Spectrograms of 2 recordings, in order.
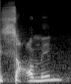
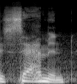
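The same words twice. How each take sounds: First: "salmon" with a sounded l, SAL-mun; imitated Australian's "salmon", l clearly heard as SAHL-mun; L pronounced. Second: "salmon" with silent l, said SAM-un; quoted American "salmon", no l sound; American pronunciation. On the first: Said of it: "I pronounce my L's". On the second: Retold or imitated. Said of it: "You Americans".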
